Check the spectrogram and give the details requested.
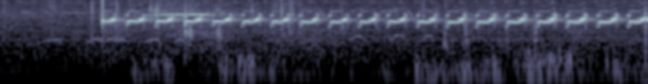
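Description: A Rock bush-quail gives a fast, steady run of high, clipped whistled notes, about three or four each second, with a faint low rumble underneath.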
